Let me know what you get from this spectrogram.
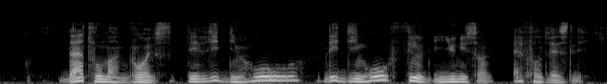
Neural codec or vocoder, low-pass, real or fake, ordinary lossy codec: autoencoder, 22.05 kHz, a latent of 192 numbers a frame, VITS, trained on many speakers; 7.2 kHz; fake; AAC, 48 kbps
